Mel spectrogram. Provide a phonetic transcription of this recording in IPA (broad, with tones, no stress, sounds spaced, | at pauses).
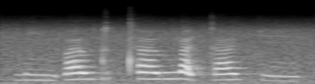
l ĩ˨ b a˦ ʊ̯ d ʊ˦ ʔ tʰ a˦ ʊ̯ ŋ a̰˦˨ ɪ̯ k a˦ ɪ̯ k e˨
